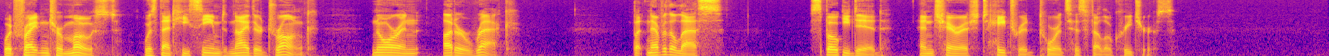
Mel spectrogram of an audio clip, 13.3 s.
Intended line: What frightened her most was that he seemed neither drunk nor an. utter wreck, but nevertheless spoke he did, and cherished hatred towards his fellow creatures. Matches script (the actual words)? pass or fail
pass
